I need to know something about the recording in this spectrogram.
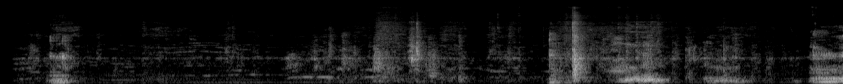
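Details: Farm pig raised on feed, heard in harsh, noisy bursts of grunting and squealing, several loud outbursts separated by quieter stretches, with a faint low steady hum underneath.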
